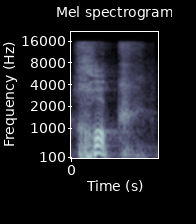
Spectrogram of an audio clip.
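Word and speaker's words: hok (חק): Cuando usted lee la palabra estatutos en español, en hebreo es la palabra hok. La pronunciación es K-J-O-C.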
